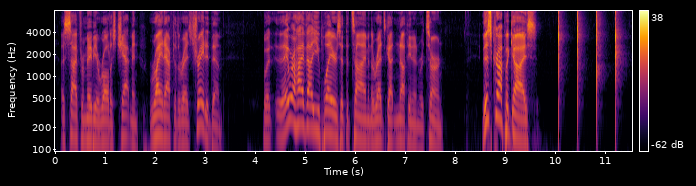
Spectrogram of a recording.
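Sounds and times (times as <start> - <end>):
speech: 0.1 - 3.4, 4.2 - 7.8, 8.5 - 9.7
hands clapping: 10.1 - 11.4.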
